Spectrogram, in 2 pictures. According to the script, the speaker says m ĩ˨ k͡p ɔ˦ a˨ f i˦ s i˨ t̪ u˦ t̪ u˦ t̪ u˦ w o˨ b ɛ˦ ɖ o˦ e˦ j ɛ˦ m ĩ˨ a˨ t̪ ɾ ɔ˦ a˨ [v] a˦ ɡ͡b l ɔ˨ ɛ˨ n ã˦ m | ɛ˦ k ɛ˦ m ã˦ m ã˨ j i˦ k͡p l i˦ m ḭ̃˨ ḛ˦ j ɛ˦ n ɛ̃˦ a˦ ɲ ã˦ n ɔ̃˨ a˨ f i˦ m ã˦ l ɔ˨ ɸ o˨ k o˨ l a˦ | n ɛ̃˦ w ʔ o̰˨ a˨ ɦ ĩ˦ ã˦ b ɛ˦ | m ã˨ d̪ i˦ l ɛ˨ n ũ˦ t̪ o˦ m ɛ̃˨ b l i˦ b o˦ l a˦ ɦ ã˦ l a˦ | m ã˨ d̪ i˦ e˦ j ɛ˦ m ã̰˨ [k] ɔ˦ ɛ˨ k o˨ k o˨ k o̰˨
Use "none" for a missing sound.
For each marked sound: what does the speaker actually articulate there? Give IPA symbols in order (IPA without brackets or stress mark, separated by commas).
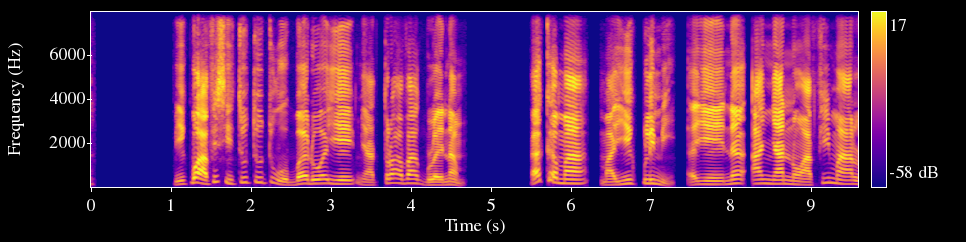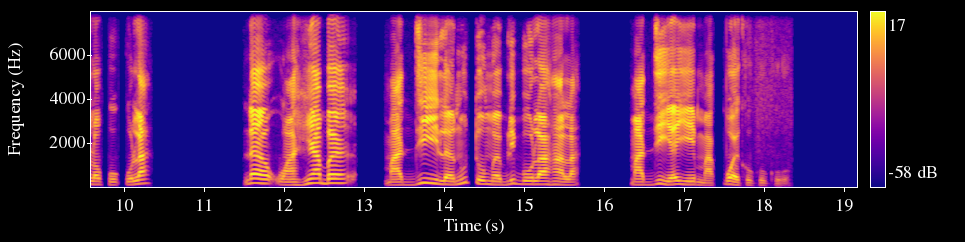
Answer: v, k͡p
